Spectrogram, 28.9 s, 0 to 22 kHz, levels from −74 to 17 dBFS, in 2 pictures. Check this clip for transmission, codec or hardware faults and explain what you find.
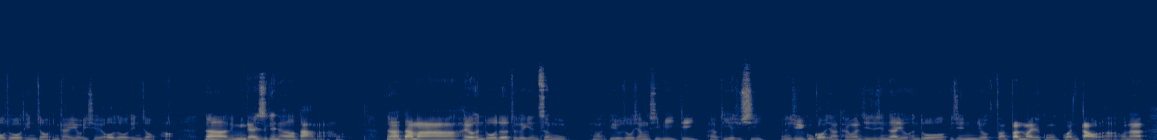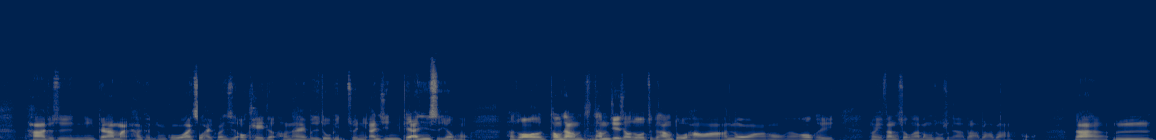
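One fault is present, a CD skip, at 16.93 to 16.96 s in this speech clip. The sound drops out for about 30 ms, then resumes at a different point, so the speech jumps abruptly instead of running on. A knock or a flaw on the disc made the laser lose its track and land on another turn of the spiral. The player muted briefly while it relocked, then carried on playing from that new position.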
